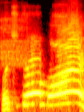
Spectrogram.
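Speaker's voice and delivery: put-on very high, loud, carrying holler. Recalling talking loud at a family reunion, retelling a yell so he'd hear. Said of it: "I was yelling to make sure he could hear me".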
